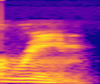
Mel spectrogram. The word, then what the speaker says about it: Riem: Ree.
